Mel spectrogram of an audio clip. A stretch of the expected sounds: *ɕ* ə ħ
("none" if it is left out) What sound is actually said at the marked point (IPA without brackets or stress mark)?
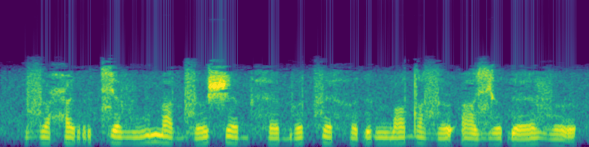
z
